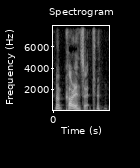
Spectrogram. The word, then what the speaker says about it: Corenswet: No, Corenswet. – Sí, porque Corenswet es como cuando yo como muchos esquites. – Ándale, así. Exacto, Corenswet básicamente son esquites, ¿no?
